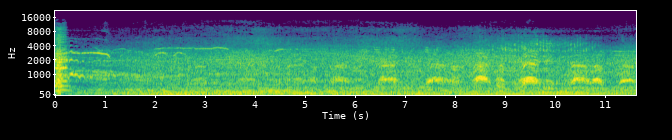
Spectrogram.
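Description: A crowd of young men chants and shouts rhythmically outdoors.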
